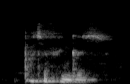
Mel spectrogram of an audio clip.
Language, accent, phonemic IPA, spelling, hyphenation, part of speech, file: English, Southern England, /ˈbʌtəˌfɪŋɡəz/, butterfingers, but‧ter‧fing‧ers, noun, LL-Q1860 (eng)-butterfingers.wav
- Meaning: 1. Someone who tends to drop things; (more generally) someone who is clumsy or uncoordinated; a klutz 2. One's fingers which tend to drop things, or are clumsy or uncoordinated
